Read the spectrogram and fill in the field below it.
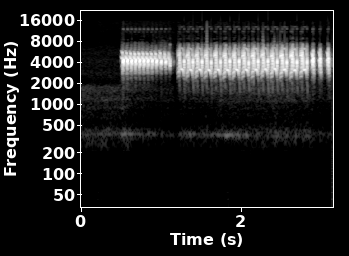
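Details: White-winged Crossbill song, more powerful and far-carrying than Red Crossbill's: a fast, high, even trill that breaks into a louder, buzzier, rattling trill lasting about two seconds, with no other sounds.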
